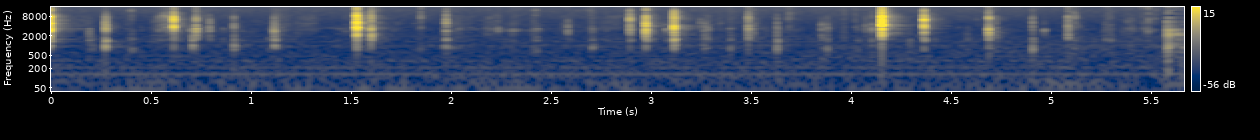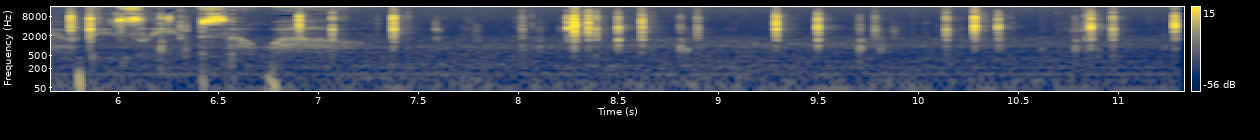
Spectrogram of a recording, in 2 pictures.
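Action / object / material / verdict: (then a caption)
tap / plastic game controller / plastic / none. A hollow, handheld plastic Xbox-style game controller is held in both hands at chest height while fingertips and thumbs rapidly press and tap its buttons. Dozens of sharp, bright plastic clicks sound over a quiet low hum, with a denser, rustling cluster of taps around the middle.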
